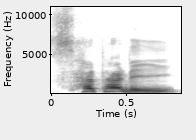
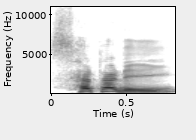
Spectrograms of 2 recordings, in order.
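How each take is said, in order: The two takes are said the same way.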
